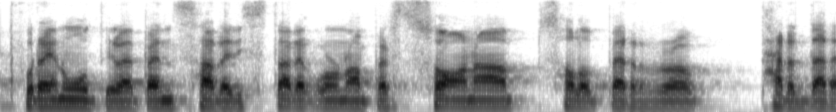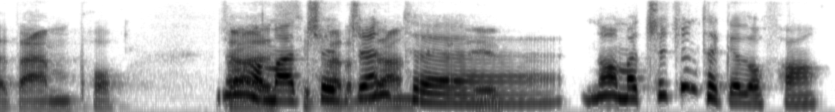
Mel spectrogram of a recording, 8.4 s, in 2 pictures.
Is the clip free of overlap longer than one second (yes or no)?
no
